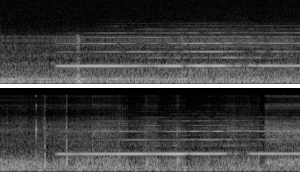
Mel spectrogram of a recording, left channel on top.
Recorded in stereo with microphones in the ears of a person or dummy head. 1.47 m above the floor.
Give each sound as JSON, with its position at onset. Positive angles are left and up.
{"t": 0.5, "sound": "a flute", "side_deg": 65, "distance_m": 9.0}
